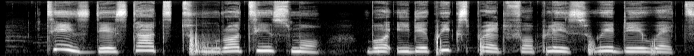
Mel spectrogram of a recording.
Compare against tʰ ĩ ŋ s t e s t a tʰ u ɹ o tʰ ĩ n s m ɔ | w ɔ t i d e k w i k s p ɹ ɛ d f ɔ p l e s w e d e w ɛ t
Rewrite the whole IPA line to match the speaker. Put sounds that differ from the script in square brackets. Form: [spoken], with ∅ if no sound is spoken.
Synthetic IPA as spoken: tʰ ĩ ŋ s [d] e s t a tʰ u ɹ [ɔ] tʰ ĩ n s m ɔ | [b] ɔ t i d e k w i k s p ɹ ɛ d f ɔ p l e s w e d e w ɛ t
